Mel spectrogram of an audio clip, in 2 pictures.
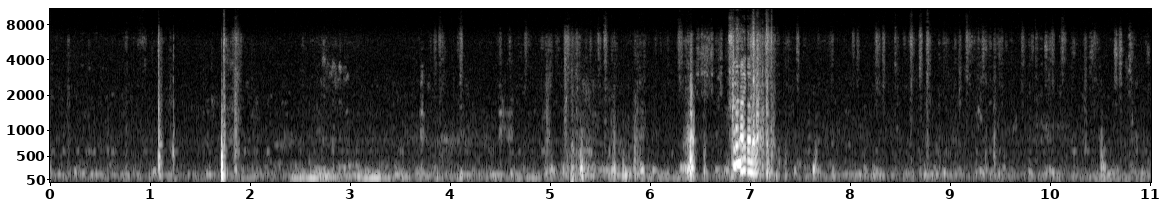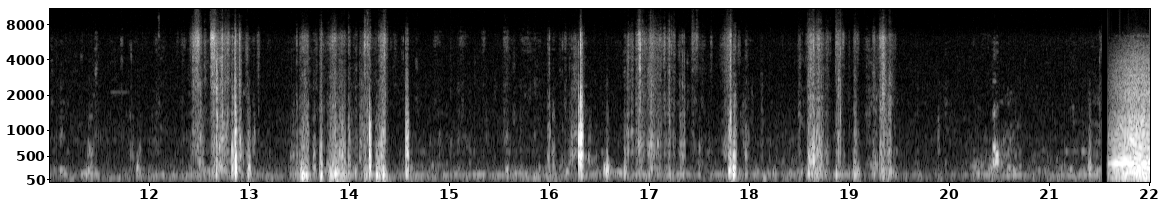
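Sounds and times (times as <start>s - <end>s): paper rustling: 3.9s - 11.5s, 12.4s - 14.7s, 15.6s - 19.5s.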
